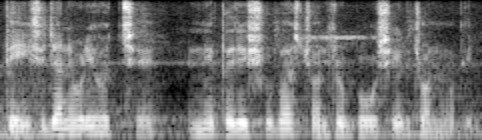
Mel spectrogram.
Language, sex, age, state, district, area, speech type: Bengali, male, 18-30, West Bengal, Malda, rural, spontaneous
